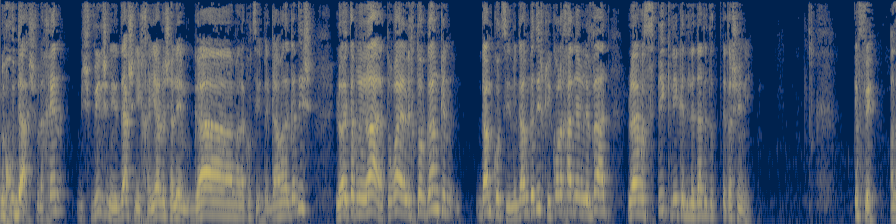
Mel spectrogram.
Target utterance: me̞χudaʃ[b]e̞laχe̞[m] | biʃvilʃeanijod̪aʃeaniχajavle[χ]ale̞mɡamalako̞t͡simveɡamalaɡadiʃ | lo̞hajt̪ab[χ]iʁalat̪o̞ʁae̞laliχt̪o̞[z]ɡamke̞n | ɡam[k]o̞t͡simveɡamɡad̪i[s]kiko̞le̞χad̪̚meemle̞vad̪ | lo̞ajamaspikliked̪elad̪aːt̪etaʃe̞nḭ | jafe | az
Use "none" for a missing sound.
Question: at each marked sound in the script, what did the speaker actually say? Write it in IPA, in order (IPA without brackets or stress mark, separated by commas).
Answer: v, n, ʃ, ʁ, v, k, ʃ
